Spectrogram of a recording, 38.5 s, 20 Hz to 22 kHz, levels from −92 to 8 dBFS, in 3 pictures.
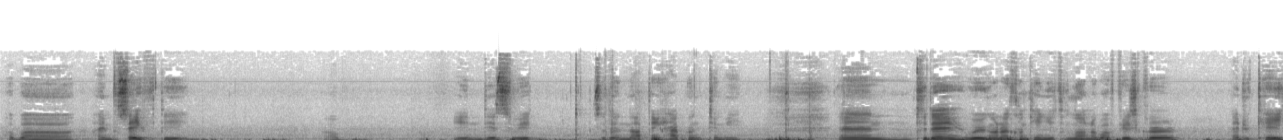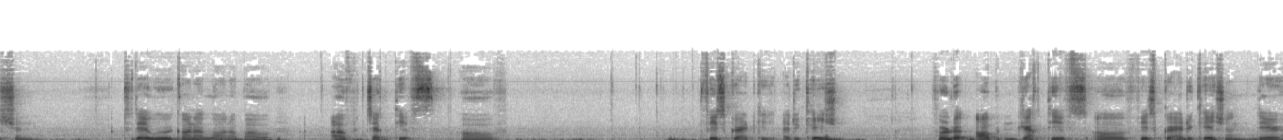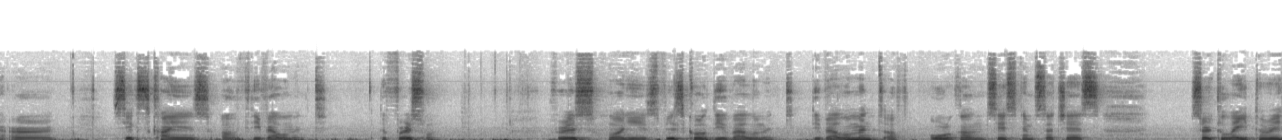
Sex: male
